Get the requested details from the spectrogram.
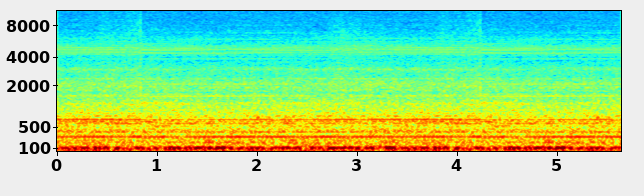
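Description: An electric locomotive hums steadily while idling.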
